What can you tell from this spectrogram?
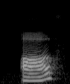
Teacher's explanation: we voice the consonant F to V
